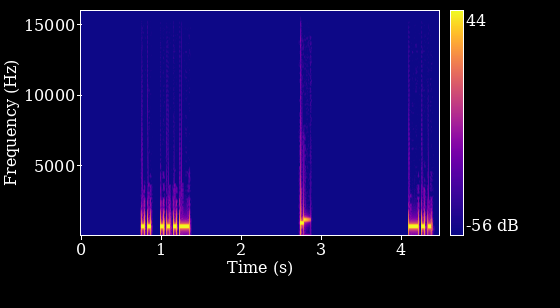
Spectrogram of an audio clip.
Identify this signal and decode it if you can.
Morse code, heard as a keyed tone, about 30 wpm, 700 Hz. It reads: I V D
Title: Top Two Letter Combinations in Words 30wpm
